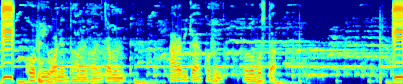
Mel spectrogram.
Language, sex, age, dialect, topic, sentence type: Bengali, male, 25-30, Northern/Varendri, agriculture, statement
